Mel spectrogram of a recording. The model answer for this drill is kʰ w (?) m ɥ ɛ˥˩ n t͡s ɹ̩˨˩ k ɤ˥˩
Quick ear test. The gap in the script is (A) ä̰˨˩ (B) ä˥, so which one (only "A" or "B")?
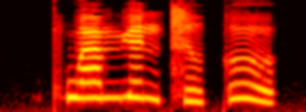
B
